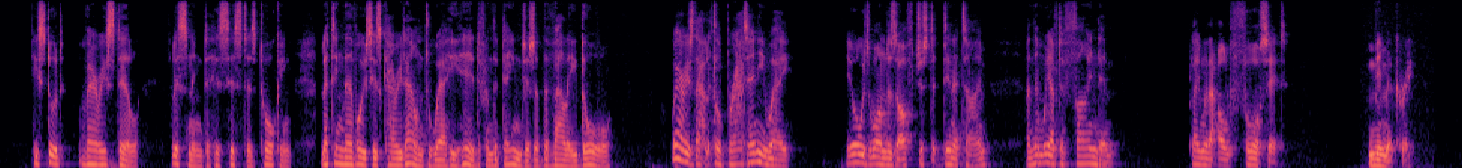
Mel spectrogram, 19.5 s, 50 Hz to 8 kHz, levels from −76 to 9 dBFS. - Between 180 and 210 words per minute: No, average, 165 wpm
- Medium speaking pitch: No, low, 115 Hz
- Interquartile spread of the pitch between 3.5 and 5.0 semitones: Yes, average, 4.1 semitones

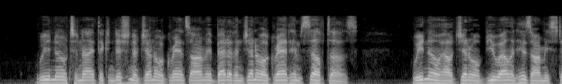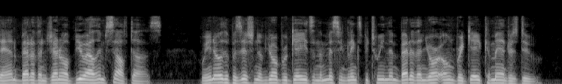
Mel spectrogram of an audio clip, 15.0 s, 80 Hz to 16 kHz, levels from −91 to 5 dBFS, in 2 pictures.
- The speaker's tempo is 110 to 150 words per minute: No, average, 200 wpm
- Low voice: Yes, low, 130 Hz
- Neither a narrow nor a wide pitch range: No, narrow, 2.2 semitones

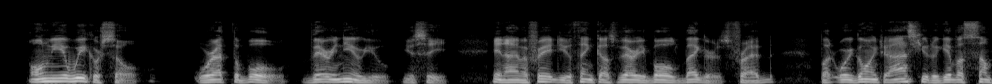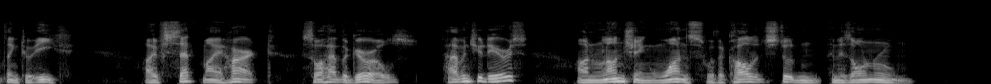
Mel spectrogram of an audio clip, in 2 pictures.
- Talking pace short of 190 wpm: Yes, average, 175 wpm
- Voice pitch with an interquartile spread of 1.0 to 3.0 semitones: No, average, 3.7 semitones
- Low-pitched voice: Yes, low, 105 Hz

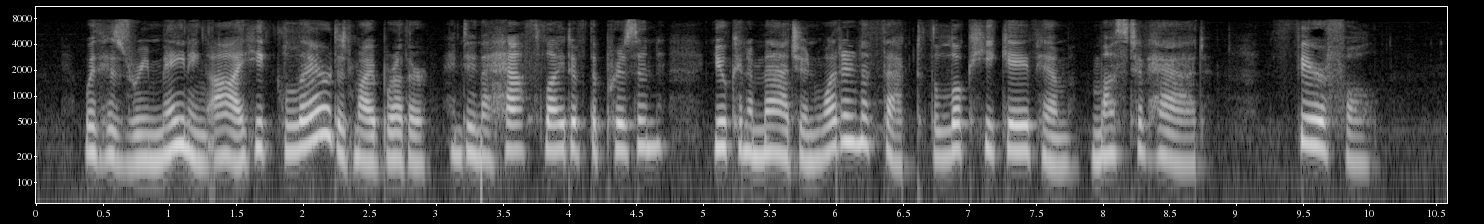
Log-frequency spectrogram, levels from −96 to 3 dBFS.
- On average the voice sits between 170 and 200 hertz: No, high, 220 Hz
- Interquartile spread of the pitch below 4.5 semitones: No, average, 4.8 semitones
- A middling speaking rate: Yes, average, 180 wpm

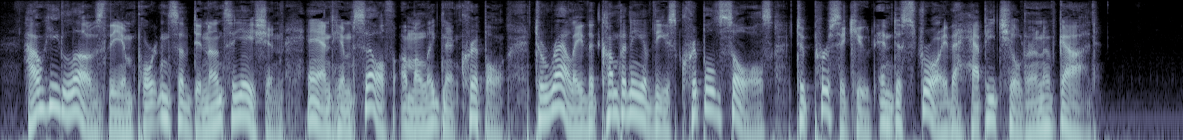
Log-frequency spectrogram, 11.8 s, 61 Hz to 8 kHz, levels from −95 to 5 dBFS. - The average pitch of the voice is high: No, low, 105 Hz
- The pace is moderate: Yes, average, 145 wpm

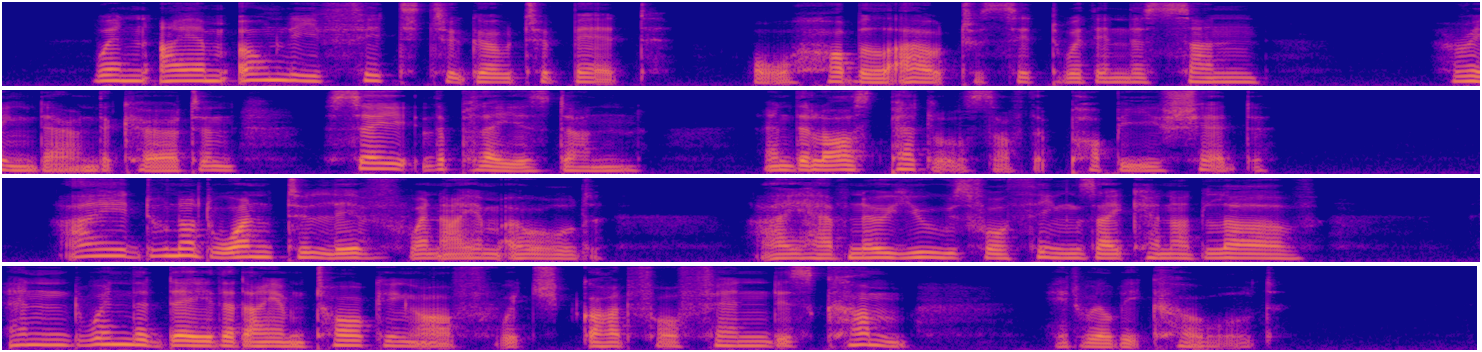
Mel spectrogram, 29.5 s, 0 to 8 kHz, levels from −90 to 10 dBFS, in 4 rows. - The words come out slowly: No, average, 145 wpm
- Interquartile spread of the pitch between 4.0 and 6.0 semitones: No, average, 3.2 semitones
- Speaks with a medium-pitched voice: Yes, medium, 160 Hz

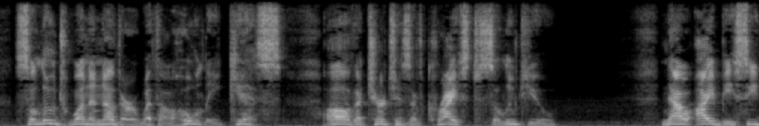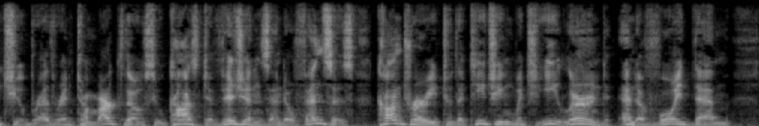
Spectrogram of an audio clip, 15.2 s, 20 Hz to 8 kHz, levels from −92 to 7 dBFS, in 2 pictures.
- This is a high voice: No, medium, 140 Hz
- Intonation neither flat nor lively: Yes, average, 4.1 semitones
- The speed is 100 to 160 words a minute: Yes, average, 145 wpm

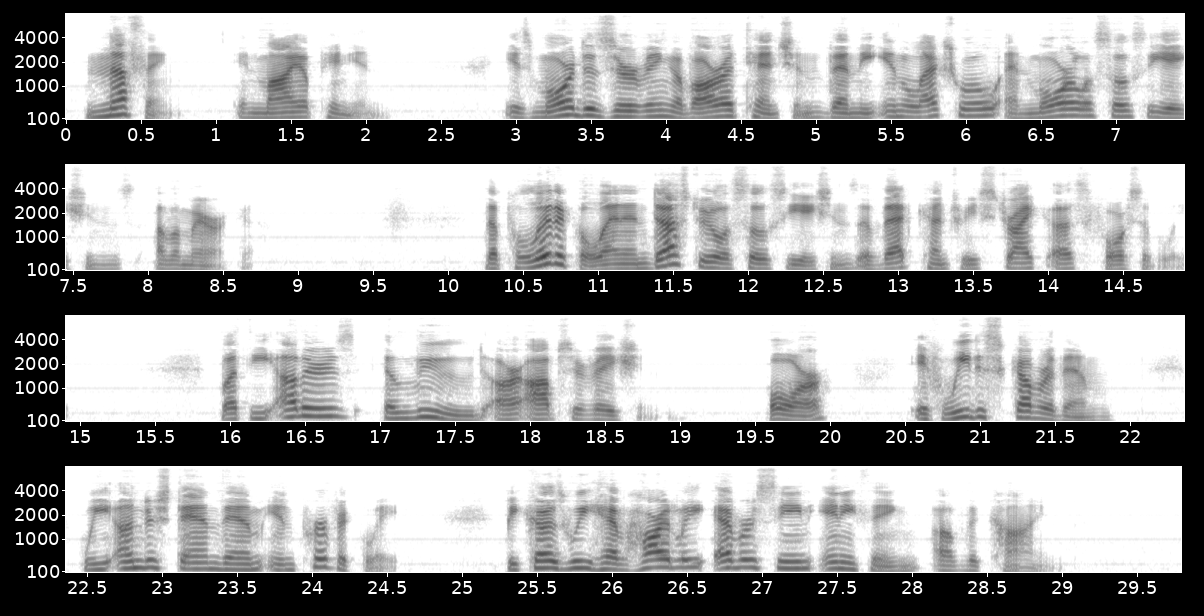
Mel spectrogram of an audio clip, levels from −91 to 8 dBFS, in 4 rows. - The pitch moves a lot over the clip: Yes, wide, 5.8 semitones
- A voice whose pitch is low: No, medium, 150 Hz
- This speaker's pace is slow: Yes, slow, 110 wpm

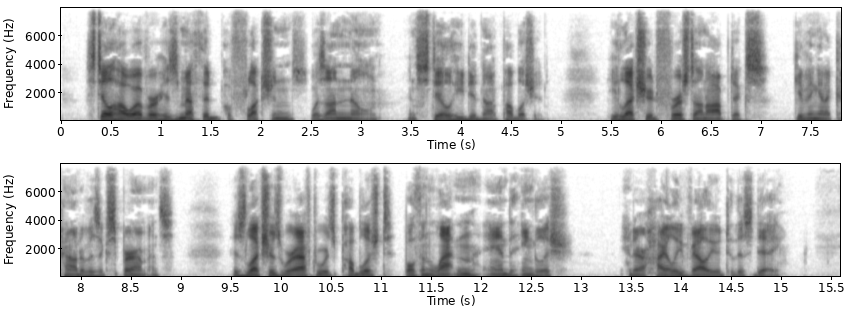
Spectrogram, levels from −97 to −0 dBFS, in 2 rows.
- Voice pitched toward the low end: Yes, low, 105 Hz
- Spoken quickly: No, average, 165 wpm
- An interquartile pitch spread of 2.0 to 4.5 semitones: Yes, narrow, 2.5 semitones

